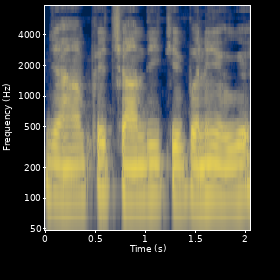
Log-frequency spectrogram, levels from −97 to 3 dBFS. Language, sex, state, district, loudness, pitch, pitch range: Hindi, male, Uttar Pradesh, Gorakhpur, -16 LUFS, 105 Hz, 105-110 Hz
